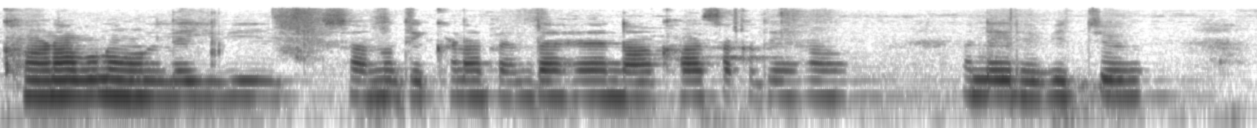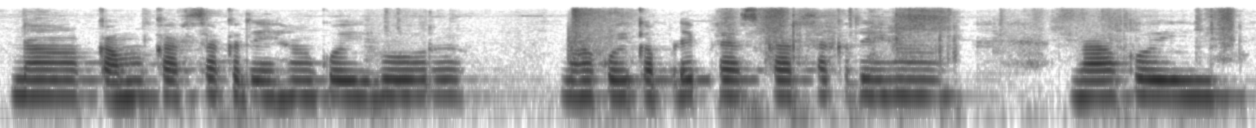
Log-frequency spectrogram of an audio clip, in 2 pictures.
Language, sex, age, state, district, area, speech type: Punjabi, female, 45-60, Punjab, Ludhiana, urban, spontaneous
